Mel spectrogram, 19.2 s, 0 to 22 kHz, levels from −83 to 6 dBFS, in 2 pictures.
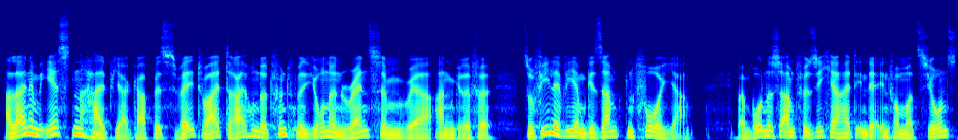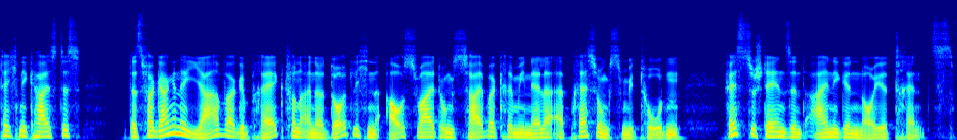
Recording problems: muffled; very; fading above 4 kHz

